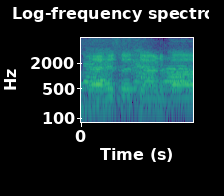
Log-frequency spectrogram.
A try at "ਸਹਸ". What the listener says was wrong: ਜੇ ਸਹਸ ਕਵਾਂਗੇ ਤੇ ਸਸੇ ਨੂੰ ਦੁਲਾਈਆਂ ਲੱਗਦੀਆਂ ਦੁਲਾਈਆਂ ਨਹੀਂ ਲਾਉਣੀਆ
